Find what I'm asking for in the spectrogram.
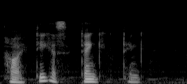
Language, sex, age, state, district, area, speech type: Assamese, male, 18-30, Assam, Dibrugarh, rural, spontaneous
